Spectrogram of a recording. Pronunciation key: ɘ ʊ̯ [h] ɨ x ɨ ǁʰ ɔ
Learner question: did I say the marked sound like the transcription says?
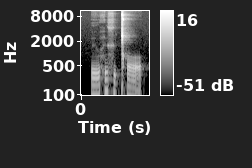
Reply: yes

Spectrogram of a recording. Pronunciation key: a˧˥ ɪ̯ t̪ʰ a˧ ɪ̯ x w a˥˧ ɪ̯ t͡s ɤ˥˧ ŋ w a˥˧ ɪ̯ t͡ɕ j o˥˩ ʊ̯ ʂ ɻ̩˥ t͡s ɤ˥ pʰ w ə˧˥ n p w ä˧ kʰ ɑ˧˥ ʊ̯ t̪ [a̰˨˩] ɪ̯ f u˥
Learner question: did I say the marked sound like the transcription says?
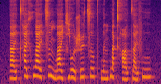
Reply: no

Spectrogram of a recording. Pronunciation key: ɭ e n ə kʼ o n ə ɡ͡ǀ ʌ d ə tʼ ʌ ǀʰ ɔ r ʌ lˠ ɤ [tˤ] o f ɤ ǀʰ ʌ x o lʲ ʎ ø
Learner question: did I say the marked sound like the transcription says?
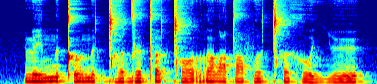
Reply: yes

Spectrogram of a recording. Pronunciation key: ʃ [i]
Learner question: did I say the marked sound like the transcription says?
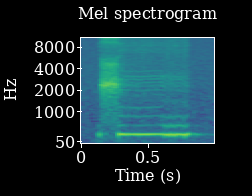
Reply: no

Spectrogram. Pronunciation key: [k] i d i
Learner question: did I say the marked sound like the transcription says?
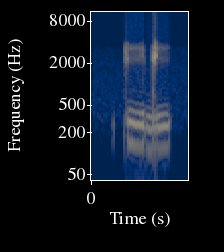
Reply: yes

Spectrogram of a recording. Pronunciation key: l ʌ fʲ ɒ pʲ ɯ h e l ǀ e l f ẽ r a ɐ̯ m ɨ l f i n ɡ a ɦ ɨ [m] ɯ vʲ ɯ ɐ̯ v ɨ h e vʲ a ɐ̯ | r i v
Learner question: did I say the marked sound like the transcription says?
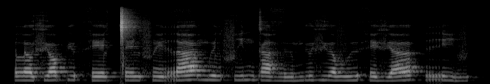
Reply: no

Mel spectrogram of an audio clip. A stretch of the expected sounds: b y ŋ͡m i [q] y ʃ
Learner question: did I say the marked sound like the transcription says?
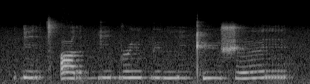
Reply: no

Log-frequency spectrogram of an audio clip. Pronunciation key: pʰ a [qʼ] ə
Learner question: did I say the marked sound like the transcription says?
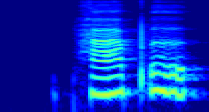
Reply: no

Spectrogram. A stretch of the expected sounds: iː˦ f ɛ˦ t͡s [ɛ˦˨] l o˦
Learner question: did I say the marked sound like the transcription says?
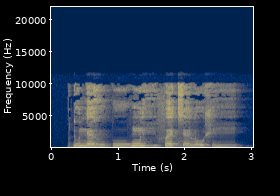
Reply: no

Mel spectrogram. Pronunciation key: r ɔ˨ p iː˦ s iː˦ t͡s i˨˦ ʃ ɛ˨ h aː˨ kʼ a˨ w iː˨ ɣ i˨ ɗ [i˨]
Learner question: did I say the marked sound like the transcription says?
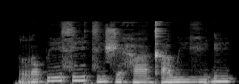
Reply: no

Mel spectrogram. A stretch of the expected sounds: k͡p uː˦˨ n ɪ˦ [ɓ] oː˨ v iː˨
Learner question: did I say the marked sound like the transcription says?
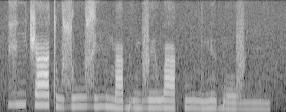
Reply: yes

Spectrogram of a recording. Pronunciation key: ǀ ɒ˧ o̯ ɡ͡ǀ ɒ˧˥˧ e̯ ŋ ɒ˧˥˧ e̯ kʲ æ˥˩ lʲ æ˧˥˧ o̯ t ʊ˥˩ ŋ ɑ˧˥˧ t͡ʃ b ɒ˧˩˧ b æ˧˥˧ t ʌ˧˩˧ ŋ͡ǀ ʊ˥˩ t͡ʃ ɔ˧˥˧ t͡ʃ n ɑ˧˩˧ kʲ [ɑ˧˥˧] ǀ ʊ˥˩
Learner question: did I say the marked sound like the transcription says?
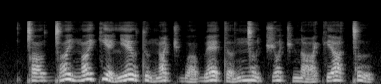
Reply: yes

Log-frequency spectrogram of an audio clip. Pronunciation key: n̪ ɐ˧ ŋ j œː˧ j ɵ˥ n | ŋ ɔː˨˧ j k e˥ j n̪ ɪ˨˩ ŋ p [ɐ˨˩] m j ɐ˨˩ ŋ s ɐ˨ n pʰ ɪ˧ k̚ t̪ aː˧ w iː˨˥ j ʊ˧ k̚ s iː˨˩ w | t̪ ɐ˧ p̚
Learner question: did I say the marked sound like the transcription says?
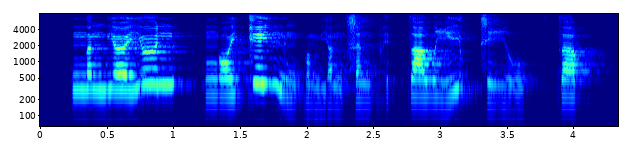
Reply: yes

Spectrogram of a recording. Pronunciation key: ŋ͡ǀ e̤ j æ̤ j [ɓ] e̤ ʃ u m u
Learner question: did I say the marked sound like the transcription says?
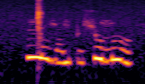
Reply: no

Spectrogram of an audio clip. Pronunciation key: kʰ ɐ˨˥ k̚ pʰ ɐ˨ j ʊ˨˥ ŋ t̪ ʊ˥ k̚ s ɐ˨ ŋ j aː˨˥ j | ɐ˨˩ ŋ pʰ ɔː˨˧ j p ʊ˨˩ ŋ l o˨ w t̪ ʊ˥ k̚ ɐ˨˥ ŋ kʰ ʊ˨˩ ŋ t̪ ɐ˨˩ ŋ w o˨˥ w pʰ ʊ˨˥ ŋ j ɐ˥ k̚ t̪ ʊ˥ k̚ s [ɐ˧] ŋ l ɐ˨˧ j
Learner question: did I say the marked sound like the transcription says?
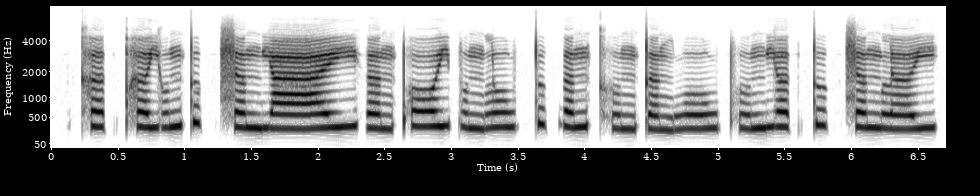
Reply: yes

